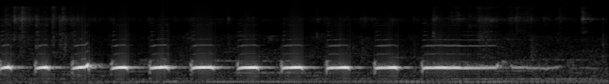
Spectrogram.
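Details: Zebra dove, a Bangkok-type perkutut bred at a farm in Bekasi, West Java, Indonesia, singing steadily: a series of about eleven clear, even cooing notes roughly three per second, ending in one long drawn-out coo.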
